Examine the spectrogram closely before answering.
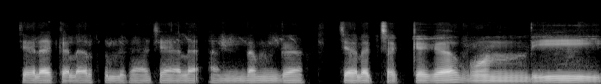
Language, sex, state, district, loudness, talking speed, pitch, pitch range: Telugu, male, Andhra Pradesh, Visakhapatnam, -20 LUFS, 90 wpm, 90 Hz, 85-95 Hz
